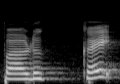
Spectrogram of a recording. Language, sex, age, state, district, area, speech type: Tamil, female, 18-30, Tamil Nadu, Tirupattur, urban, read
